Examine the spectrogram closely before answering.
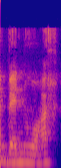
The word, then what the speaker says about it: baignoire: And before that, ben, G silent है, baignoire.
